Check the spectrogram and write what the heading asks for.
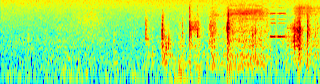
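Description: Faint room tone, then from about halfway in a few small clicks and rustles, like parts or cables being handled on a workbench, with a brief high electronic beep-like tone near the end.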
